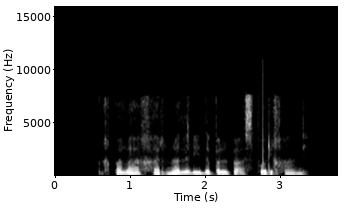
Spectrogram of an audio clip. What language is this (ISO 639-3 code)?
pus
